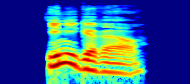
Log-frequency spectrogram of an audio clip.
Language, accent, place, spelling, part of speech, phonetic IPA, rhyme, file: German, Germany, Berlin, innigerer, adjective, [ˈɪnɪɡəʁɐ], -ɪnɪɡəʁɐ, De-innigerer.ogg
- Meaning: inflection of innig: 1. strong/mixed nominative masculine singular comparative degree 2. strong genitive/dative feminine singular comparative degree 3. strong genitive plural comparative degree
